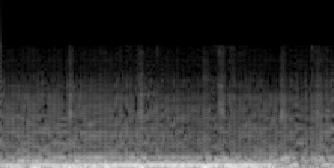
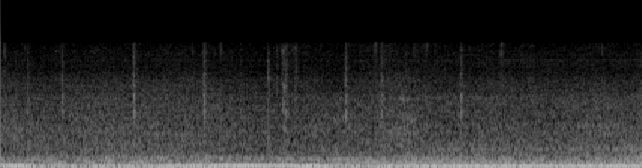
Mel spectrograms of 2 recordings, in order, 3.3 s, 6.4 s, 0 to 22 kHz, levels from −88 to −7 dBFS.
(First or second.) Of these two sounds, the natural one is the second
